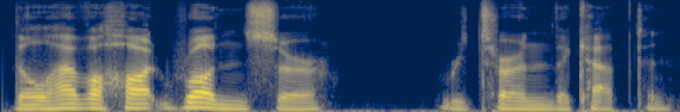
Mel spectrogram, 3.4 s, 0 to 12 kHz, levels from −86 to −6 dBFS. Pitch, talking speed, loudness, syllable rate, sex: 120 Hz, 160 wpm, -19 LUFS, 4.4 syllables/s, male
